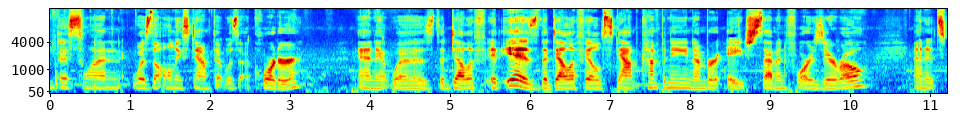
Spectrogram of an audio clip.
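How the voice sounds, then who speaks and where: At a fairly slow pace, a woman with a fairly low pitch and a somewhat breathy voice speaks over light background noise. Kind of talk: casual haul show-and-tell. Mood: cheerful, delighted. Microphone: phone near.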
